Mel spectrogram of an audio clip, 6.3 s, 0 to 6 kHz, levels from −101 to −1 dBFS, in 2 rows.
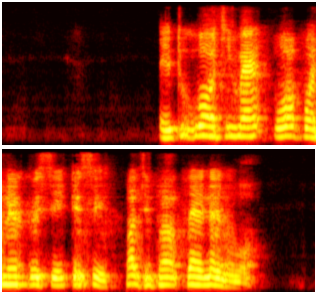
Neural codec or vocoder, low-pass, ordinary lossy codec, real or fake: codec, 24 kHz, 1 kbps, SNAC; 5.4 kHz; AAC, 32 kbps; fake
